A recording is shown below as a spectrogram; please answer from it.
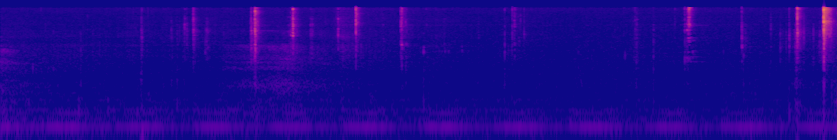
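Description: Near silence, with a low steady hum and a handful of faint sharp clicks as locking pliers (vice grips) are released and handled on a small bent tension tool.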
